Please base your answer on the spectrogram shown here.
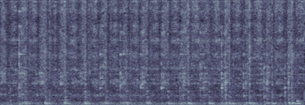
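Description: A spoon rubs and scrapes steadily in a bowl as muffin batter is mixed at home by a mother with her young son, a continuous rasping swish close by with rhythmic strokes and no talking.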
